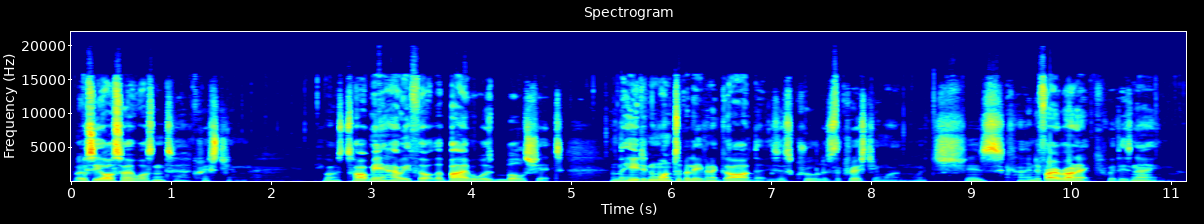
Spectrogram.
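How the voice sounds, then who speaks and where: Very deep, gravelly male storyteller. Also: lively intonation, normal speed, no room sound. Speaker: narrator. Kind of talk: scripted first-person horror story narration.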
